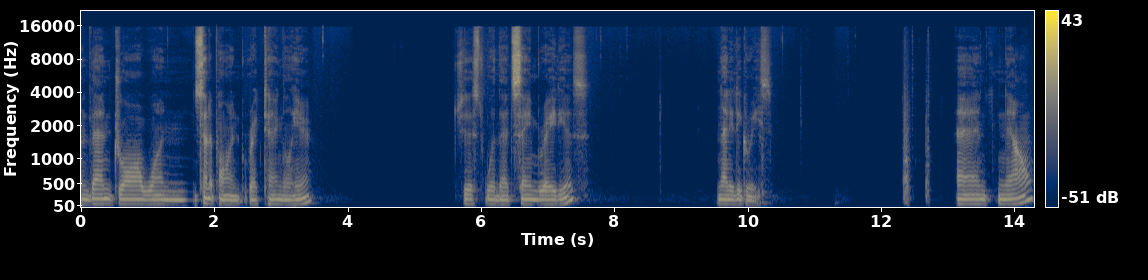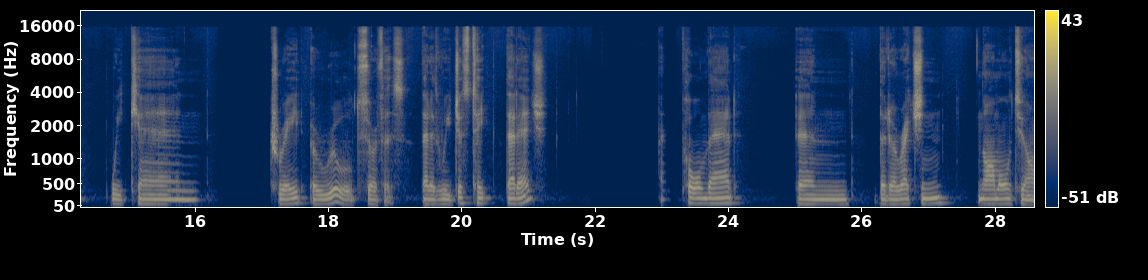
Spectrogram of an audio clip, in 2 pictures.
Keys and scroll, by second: 0.4 s, 10.5 Escape.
